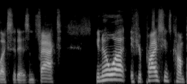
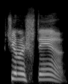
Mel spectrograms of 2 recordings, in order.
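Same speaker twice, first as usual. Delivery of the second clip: much higher, louder whiny objection; mock protest; 10 semitones higher, 6 dB louder, much slower than usual. Business owners objecting to the host, mock loud protest. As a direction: burst out like a defensive business owner. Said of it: "people hear that and they're like".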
